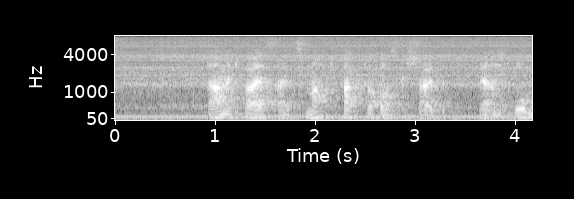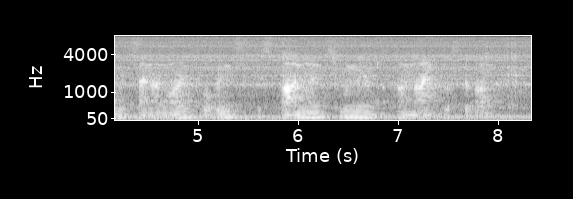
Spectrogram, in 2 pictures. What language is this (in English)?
German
